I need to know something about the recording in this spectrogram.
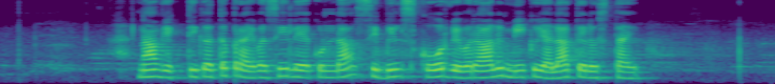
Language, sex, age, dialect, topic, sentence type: Telugu, female, 18-24, Utterandhra, banking, question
